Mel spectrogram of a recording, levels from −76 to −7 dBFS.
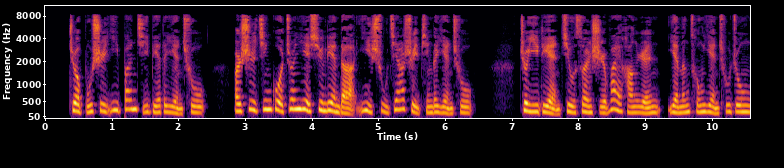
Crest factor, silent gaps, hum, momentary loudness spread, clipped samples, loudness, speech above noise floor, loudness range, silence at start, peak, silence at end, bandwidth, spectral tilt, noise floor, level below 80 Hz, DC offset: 16 dB; none; none; 6 LU; under 0.1%; -19 LUFS; 34 dB; 3 LU; 0.35 s; -2 dBFS; 0 s; 8.8 kHz; -4.5 dB/octave; -52 dBFS; -62 dBFS; under 0.1%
